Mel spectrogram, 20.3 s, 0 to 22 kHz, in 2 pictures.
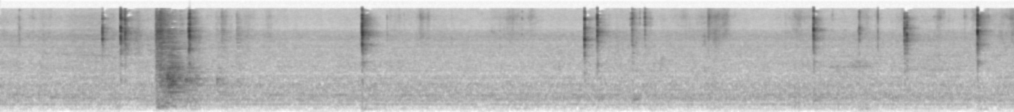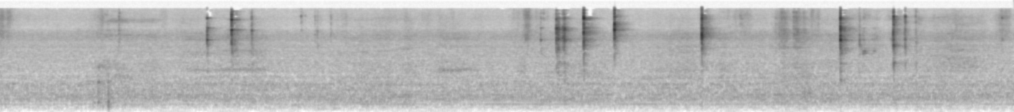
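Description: Steel Allen key clicking against the socket-head cap screws of a boring head's R8 adapter as they are tightened: a dozen or so sharp, light metallic clicks spread out at irregular intervals, with one louder, longer metal clatter about two seconds in.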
